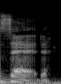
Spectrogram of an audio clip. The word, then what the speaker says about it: Z: lost city of Z well in most European nations they actually pronounce z as Zed right it's just a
